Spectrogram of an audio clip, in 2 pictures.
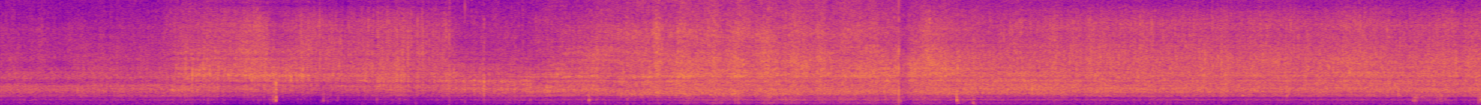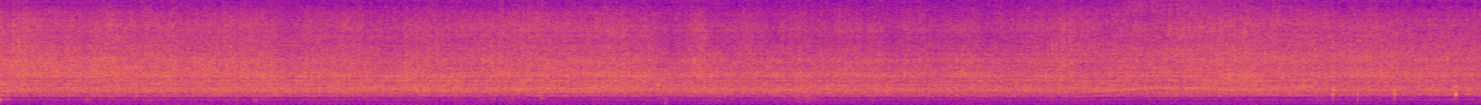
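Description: Chopped frog pieces, garlic and chili sizzling steadily in hot oil in a metal pan, getting louder about two seconds in, with a few faint clicks.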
